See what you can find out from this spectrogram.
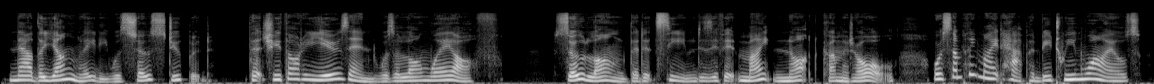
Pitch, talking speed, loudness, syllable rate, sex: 185 Hz, 185 wpm, -17 LUFS, 4.5 syllables/s, female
